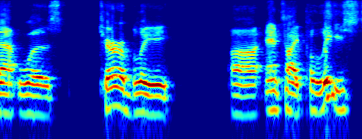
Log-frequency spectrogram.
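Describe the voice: A man speaks loudly at a medium pitch.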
